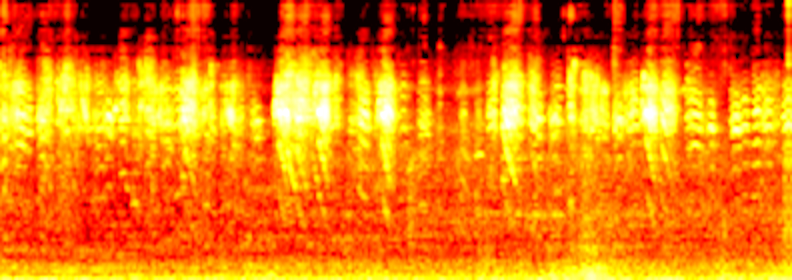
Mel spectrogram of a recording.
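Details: Pet zebra finch giving bright, clipped squeaky notes in irregular groups with brief pauses between bursts, against a continuous low-pitched hum.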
